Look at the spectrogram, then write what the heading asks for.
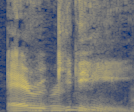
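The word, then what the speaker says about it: Aurigny: How do you pronounce that? – Aerogini.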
